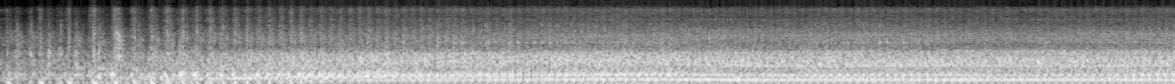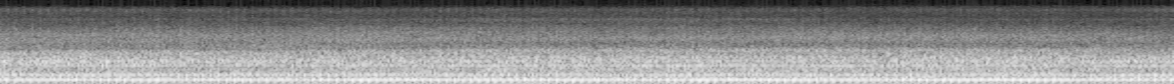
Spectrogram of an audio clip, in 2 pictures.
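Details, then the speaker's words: Lawn mower engine's final run after repair with new air filter fitted, before return to owner; catches and holds a steady even drone without surging or stumbling; running great, normal idle. "so that's running great here you shouldn't have any more problems with this airplane"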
